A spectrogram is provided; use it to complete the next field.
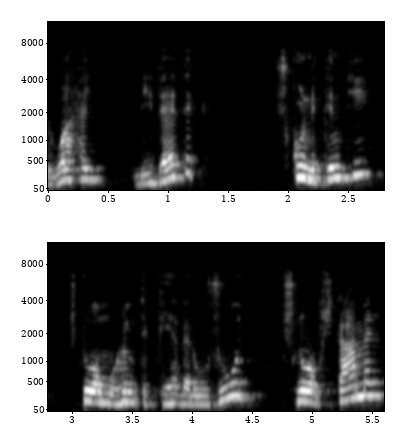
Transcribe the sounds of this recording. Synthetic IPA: lwaːħij | bəðæːt̪ək | ʃkuːnəkʔɪnt̪̬i | ʃnuwːæmʊɦɪmːt̪əkfihæːðælwʊʒuːd̪ | ʃnuːbɛːʃt̪aʕməl

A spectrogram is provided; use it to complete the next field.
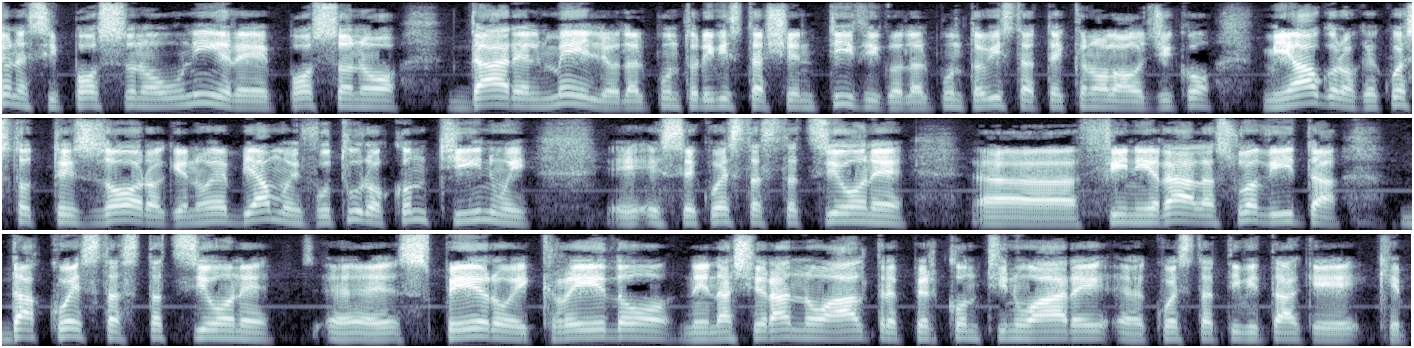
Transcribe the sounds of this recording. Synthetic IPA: joːnesipɔsːonouniːɾeːpːɔsːonod̪aːɾeilmɛʎːod̪alpunt̪od̪ivist̪aʃːent̪iːfikod̪alpunt̪od̪ivist̪at̪ekːnolɔːd͡ʒikomiawɡuɾok̟ekːwest̪ot̪ezɔːɾok̟enːojabːjaːmoiɱfut̪uːɾokont̪ʰiːnwiː | sːekːwest̪ast̪at̪sːjoːne | finiɾalasuːaviːt̪ad̪akːwɛst̪ast̪at̪sːjoːne | spɛːɾoekːɾeːd̪onenat͡ʃːeɾanːoalt̪ɾeperkont̪inuaːɾekwest̪aːt̪ːivit̪ak̟ekʰe

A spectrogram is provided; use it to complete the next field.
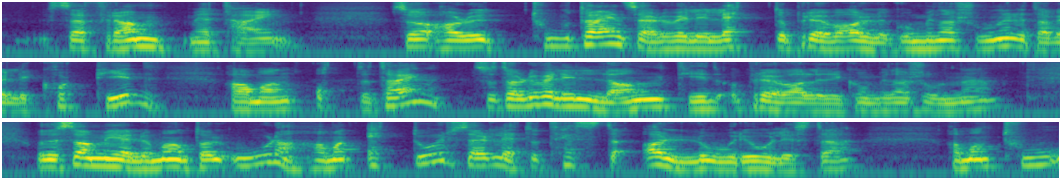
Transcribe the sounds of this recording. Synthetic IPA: sæɪfɾɑmːmɛt̪ʰæɪn | sɔhɑɖʉt̪ʰuːt̪ʰæɪnsɔæɖʉʋɛld̪ɪlɛt̪ːɔpʰɾøːʋəɑlːəkʊmbɪnɑʂuːnəɖɛt̪ːɑɾʋɛld̪ɪkʰɔʈːtʰiːd̪ | hɑɾmɑnɔt̪ːət̪ʰæɪnsɔt̪ʰɑːɖʉʋɛld̪ɪlɑŋt̪ʰiːd̪ɔpʰɾøːʋəɑlːəd̪ɪkʰʊmbɪnɑʂuːnənə | ɔd̪ɛsɑmːəjɛlːəɾmɛɑnt̪ʰɑluːɖɑɦɑɾmɑnɛt̪ːuːɾsɔæɖɛlɛt̪ːɔt̪ʰɛst̪əʔɑlːəuːɾɪuːɭɪst̪ɑ | hɑɾmɑnt̪ʰuː

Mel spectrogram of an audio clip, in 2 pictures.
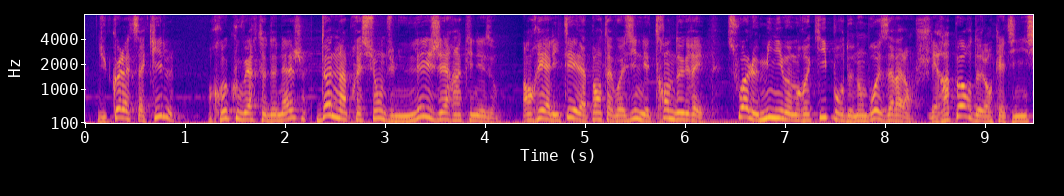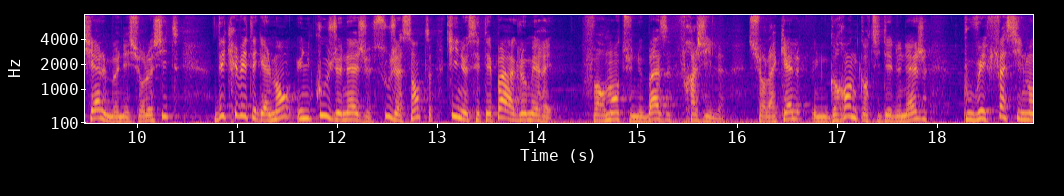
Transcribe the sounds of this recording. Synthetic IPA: d̪ykɔlat̪sakʲilʁəkuvɛʁt̪d̪ənɛʒd̪ɔnlɛ̃pχesjɔ̃d̪ynleʒɛʁɛ̃klinezɔ̰̃ | ɑ̃ʁealit̪elapɑ̃t̪avwazinlet̪χɑ̃t̪̚d̪əɡʁe | swaləminimɔmʁəkʲipuʁd̪ənɔ̃bʁøzːavalɑ̰̃ʃleʁapɔʁd̪əlɑ̃kʲɛt̪inisjalmənesyʁləsit̪ | d̪ekχivɛt̪eɡalmɑ̃ynkuʃd̪ənɛʒsuʒasɑ̃t̪kʲinəset̪ɛpaːɡlɔmeʁe | fɔʁmɑ̃t̪ynbazfχaʒil | syʁlakʲɛlynɡʁɑ̃d̪̚kɑ̃t̪it̪ed̪ənɛʒ | puvɛfasilmɑ̃

